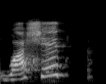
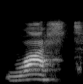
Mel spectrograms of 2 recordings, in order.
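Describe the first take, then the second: First: "wash it" with an extra vowel, wash-et; wrong wash it. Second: "washed." said as one syllable, ending in a crisp t; correct washed. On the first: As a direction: say "wash it" as two syllables, wrong way. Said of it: "en vez de decir wash it". ("wash it" pronunciado con la e, forma incorrecta) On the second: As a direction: clip "washed." short, ending in t. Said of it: "en vez de decir". ("washed." de una sílaba, terminado en t) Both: Shown as a demonstration.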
